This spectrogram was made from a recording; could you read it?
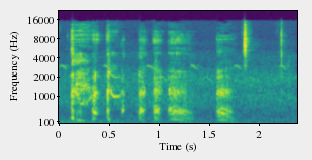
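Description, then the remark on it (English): A hoarse fit of coughing: several quick, raspy bursts in a row with short gaps, ending in a pair of fainter coughs. “you are coughing.”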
